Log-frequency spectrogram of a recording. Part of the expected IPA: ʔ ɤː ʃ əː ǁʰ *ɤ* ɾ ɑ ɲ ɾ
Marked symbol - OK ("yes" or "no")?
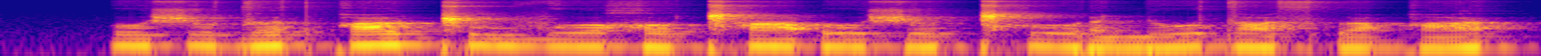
no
